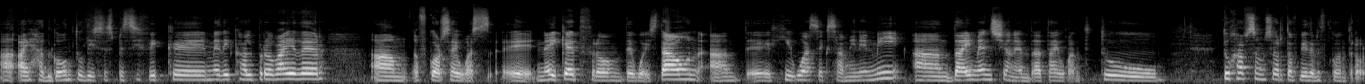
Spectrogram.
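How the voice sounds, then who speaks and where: In a Spanish accent, a woman speaks at a moderate pace with a fairly high pitch and ordinary pitch variation. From Spain. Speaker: human resources professional. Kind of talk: interview. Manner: halting.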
